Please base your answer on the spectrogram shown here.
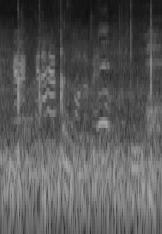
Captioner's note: crowd Talking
